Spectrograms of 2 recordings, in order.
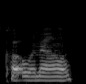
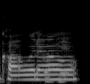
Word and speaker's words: colonel: read it as Colonel. I know it's Okay. not Okay. Colonel.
